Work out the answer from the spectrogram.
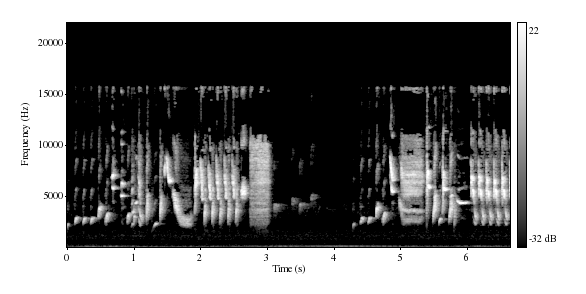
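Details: Goldfinch song from this season: quick tinkling twitters broken by a harsh buzzy rasp, a short pause, then another lively phrase of chirps and buzzes.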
